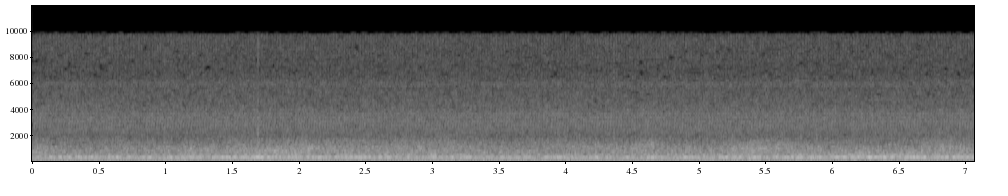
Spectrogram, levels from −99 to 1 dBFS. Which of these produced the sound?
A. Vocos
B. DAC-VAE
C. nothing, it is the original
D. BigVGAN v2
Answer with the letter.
C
